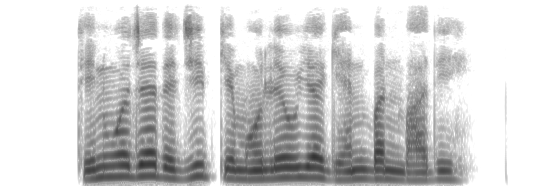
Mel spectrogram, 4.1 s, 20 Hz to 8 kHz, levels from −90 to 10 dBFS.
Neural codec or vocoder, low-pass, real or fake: none; 7.2 kHz; real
